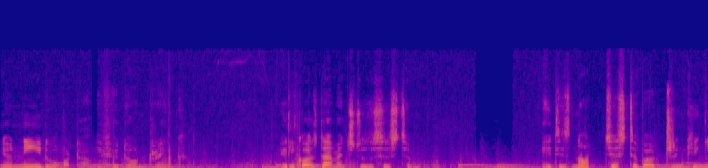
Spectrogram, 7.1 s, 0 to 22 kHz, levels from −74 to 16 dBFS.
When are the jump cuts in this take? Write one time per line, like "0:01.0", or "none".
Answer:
0:01.0
0:04.8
